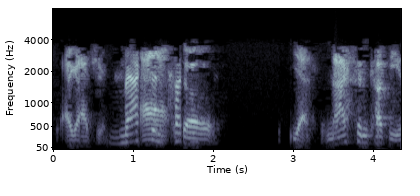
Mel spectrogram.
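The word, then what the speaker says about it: Maxinkuckee: got you max yes max and cocky that is how you pronounce that um it is it is a tricky one and it took me a while to master that um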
